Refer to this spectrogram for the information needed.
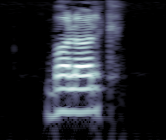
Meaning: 1. surroundings, environment 2. edging
- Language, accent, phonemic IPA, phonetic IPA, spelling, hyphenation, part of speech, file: Armenian, Eastern Armenian, /boˈloɾkʰ/, [bolóɾkʰ], բոլորք, բո‧լորք, noun, Hy-բոլորք.ogg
